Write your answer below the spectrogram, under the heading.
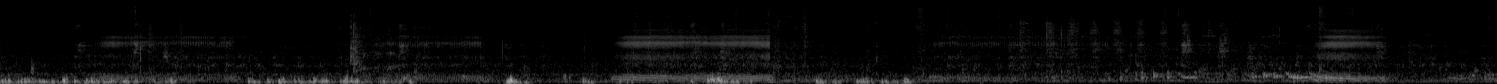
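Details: Sleeping goat in a field on the first day of spring, snoring in low, grating, rhythmic breaths. Some breaths come in quick rasping runs, others stretch longer, with higher buzzy sounds and distant outdoor noise between them.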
